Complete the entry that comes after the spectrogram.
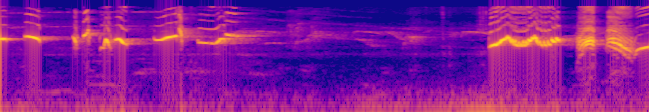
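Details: Oriental magpie-robin in energetic song with mimicked material: a rapid run of sharp whistled notes and slurred phrases, a pause, then loud warbling wavering whistles and a descending buzzy note.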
